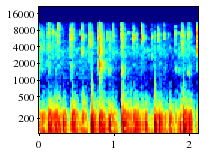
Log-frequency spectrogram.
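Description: Fast typing on a computer keyboard, an irregular run of key clicks and thuds.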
